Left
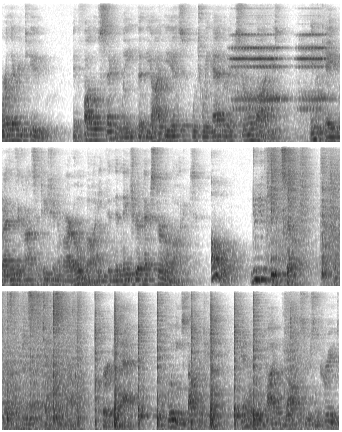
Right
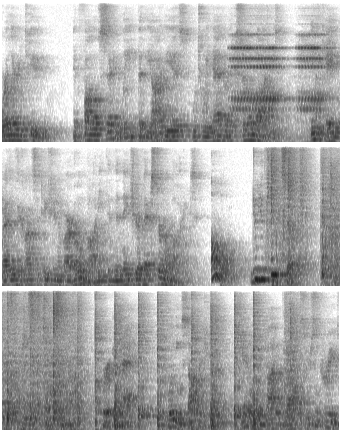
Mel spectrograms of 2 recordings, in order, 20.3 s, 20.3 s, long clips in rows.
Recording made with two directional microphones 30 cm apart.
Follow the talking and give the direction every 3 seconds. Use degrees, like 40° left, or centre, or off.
50° left, 50° left, 40° left, 10° left, 30° left, 50° left, 50° left.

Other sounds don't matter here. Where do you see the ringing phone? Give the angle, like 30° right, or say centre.
10° right.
